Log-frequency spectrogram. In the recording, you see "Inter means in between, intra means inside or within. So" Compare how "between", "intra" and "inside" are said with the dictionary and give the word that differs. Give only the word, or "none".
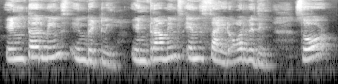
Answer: between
